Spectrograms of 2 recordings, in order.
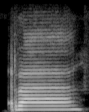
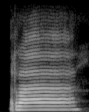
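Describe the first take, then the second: Both takes have the same delivery.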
